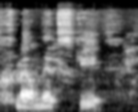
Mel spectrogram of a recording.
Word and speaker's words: Khmelnytsky: It's actually pronounced Khmelnytsky with a guttural at the beginning.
